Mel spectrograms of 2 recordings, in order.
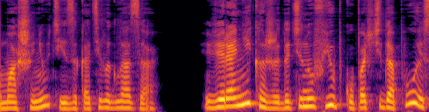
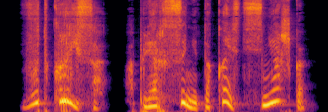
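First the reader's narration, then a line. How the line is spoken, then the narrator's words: Hiss. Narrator (Russian): прошипела Надка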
